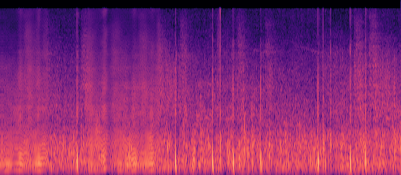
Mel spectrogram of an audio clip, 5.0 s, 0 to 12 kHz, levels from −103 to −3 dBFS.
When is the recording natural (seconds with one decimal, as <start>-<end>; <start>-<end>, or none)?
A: 0.6-1.1; 2.0-5.0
